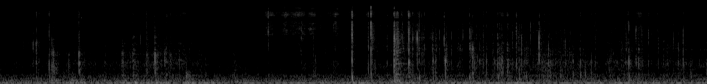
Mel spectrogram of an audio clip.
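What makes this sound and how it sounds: Fingers snap solid white gym chalk slabs into pieces, crush the fragments in chalk powder, then pour them. Dense, dry crumbling and crackling with sharp snaps play over a steady low rumble.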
